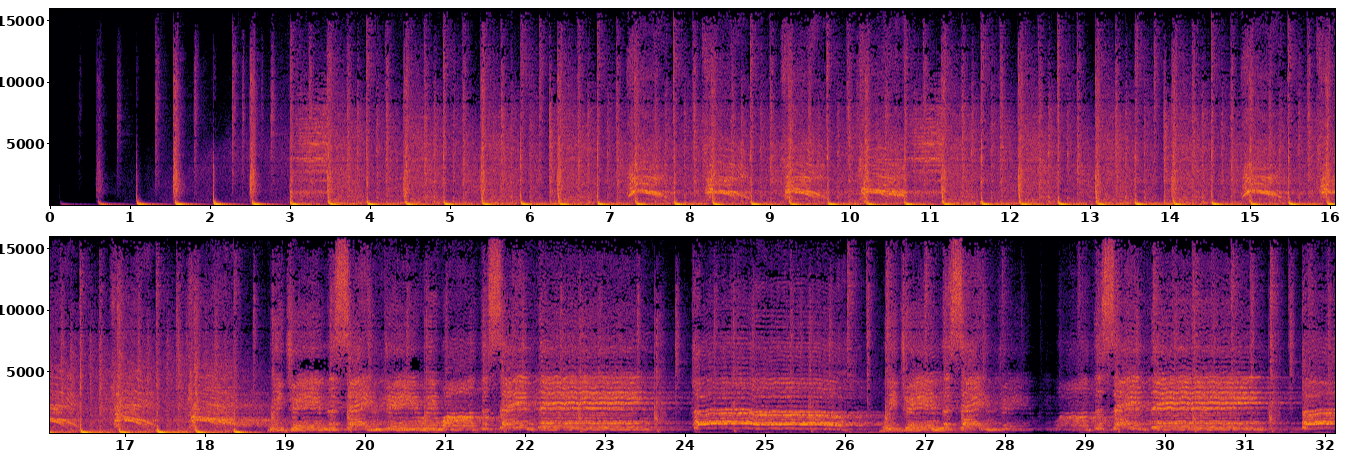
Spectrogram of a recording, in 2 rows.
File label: Summer Remix 80s Club 125 bpm; remixplanet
